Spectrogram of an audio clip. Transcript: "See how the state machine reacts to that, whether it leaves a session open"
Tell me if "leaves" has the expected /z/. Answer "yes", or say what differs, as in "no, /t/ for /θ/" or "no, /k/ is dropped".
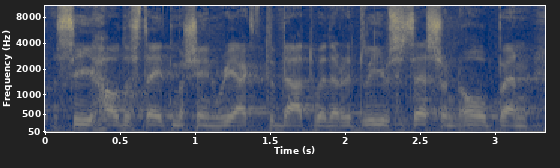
no, /s/ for /z/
